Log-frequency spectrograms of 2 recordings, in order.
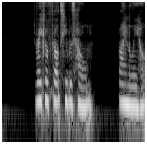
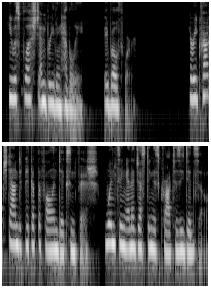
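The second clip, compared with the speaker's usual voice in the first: ordinary delivery, nothing marked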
